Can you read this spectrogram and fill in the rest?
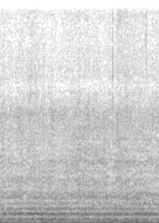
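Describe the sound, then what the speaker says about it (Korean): Honeybees, likely dark-bodied western honeybees gathering material in early spring, buzz in a steady, continuous drone that hums close and fairly loud, with no speech. "양봉이 흙벌 흑벌이기 때문에 여기서 무언가를 채취하려고 이놈 다리에다 많이 묻혔습니다"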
